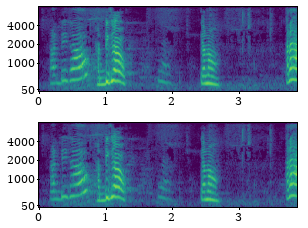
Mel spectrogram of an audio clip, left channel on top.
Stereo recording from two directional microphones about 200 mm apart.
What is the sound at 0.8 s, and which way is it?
Speech, 10° left (ahead or behind).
